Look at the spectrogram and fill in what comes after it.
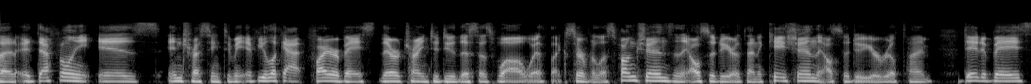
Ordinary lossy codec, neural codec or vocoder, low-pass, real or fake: AAC, 48 kbps; none; 7.2 kHz; real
